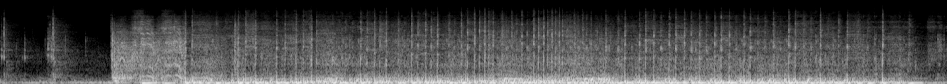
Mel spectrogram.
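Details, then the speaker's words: 1984/85 custom Harley-Davidson with hopped-up engine, after carburetor main jet cleaned and needle and seat checked: short crank, catches without choke into loping, uneven but steady V-twin idle, loud like gunfire; normal start and idle. "Dude, that that thing sounds like a bunch of guys just shooting guns through town."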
